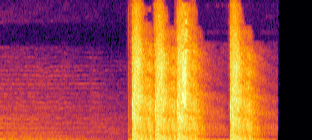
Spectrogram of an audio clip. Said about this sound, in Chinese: 几声枪响，一颗子弹由克里斯前胸穿入，高定的脚踝被另一颗子弹击中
